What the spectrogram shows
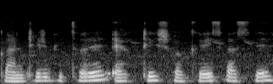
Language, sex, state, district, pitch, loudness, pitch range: Bengali, female, Assam, Hailakandi, 170 Hz, -15 LUFS, 155-180 Hz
